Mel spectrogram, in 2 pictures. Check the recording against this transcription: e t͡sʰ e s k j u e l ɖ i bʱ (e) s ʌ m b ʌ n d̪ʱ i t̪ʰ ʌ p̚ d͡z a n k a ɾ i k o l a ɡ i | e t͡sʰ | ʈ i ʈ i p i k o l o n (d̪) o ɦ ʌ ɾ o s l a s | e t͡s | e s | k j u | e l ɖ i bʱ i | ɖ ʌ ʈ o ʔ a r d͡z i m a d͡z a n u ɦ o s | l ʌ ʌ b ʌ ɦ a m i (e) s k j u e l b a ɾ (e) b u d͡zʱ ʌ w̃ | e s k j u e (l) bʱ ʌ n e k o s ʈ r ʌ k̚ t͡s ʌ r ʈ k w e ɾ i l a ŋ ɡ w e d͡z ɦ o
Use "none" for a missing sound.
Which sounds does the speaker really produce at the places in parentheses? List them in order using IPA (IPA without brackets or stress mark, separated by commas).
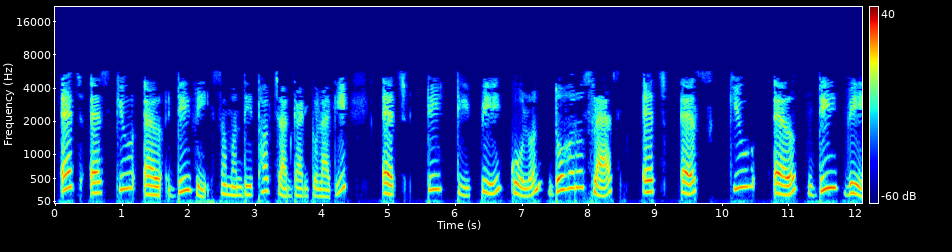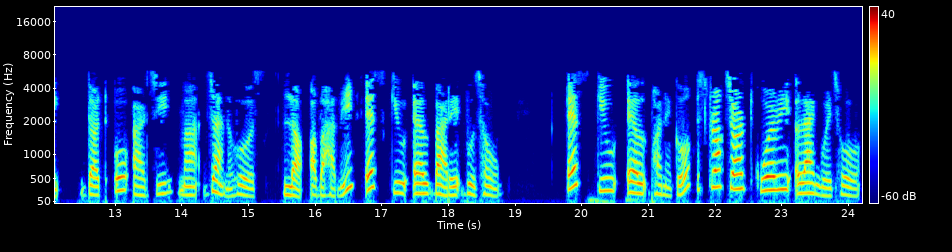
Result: i, d̪, e, e, l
